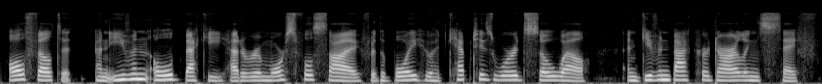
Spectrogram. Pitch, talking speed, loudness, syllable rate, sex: 190 Hz, 195 wpm, -16 LUFS, 4.6 syllables/s, female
